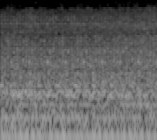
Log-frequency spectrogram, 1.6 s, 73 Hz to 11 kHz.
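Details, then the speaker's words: Land Rover Range Rover Sport 3.0 diesel after repair of hard engine knock; smooth, even idle with steady low rumble, no knock or tick; engine now working properly, normal idle. "что людям сказочно повезло машина работает исправно отдаём"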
